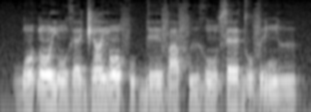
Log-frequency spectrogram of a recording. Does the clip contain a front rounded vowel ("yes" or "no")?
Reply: no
